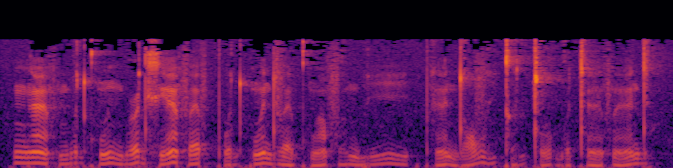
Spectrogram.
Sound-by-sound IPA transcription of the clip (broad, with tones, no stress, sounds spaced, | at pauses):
ŋ ɡ æ̃ː˥˧ f m b ʊ˥ d kʷʰ ĩ˧˥˧ m b ə˞˧˥˧ d xʲ æ̃ː˧˥˧ f ɛ˥˧ f pʼ ʊ˨˩˦ d kʷ ɛ̃˧˥˧ d v ɛ˨˩˦ kʷʰ ɑ̃˩˥ f ə̤˧˥˧ m b iː˧˥˧ | pʰ ɛ̃˩˧˩ n d ɔ˩˥ v i̤˧˥˧ kʼ ə̤˩˥ d tʼ ʊ˩˧˩ ɡʷ ɪ˩˥ tʼ ɛ̃˨˩˦ f ɛ̃˩˥ d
